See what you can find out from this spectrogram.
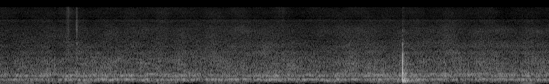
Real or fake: fake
